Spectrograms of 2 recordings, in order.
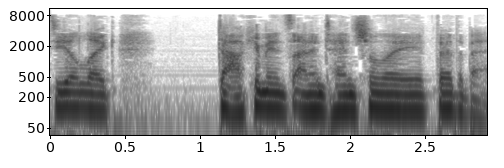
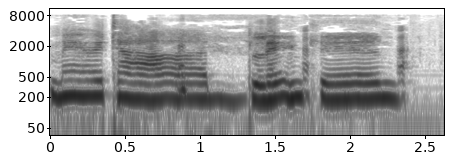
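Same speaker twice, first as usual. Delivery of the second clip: quavery put-on voice, higher pitched; 8 semitones higher than usual. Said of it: "just quavery".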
